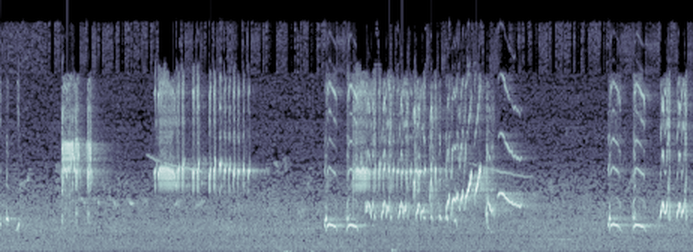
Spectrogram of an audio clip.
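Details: Orange-headed thrush singing ngakrak, ngeplong and nyiul phrases: high rattling trills, twittering runs with whistled fragments, a falling slur, then a final short burst of high chatter.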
